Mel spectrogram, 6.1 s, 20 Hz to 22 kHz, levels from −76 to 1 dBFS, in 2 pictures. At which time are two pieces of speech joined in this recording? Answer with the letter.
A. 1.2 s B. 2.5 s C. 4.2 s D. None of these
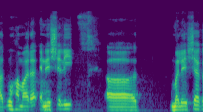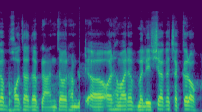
C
